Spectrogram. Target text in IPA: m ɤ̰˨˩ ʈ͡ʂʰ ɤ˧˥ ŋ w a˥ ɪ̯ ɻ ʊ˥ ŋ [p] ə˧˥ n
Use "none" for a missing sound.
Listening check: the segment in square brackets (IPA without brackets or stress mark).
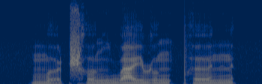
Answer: pʰ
